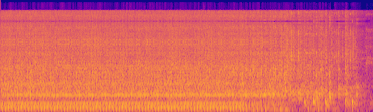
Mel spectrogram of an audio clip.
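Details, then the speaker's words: Craftsman riding mower engine after fuel tank replacement: running steadily at about four beats a second, solenoid connection cut at carburetor; loses power after five seconds and dies within two. Poor fuel shutoff solenoid contact stops the engine; won't run. "and then cut this off for the connection to that solenoid allow skill to enter the carburetor hole just watch what happens"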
